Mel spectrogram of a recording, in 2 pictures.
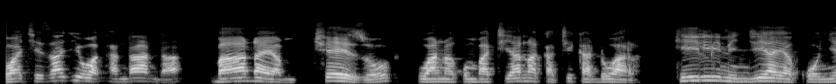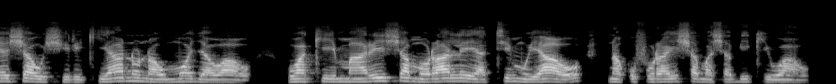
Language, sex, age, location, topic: Swahili, male, 18-24, Kisumu, government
